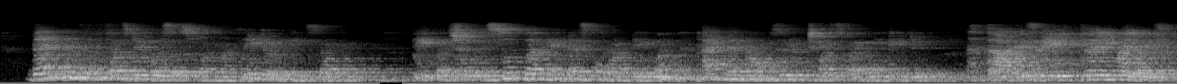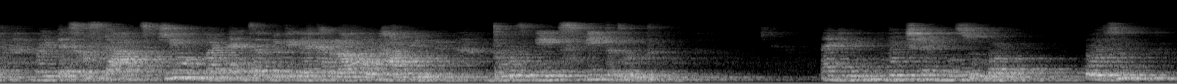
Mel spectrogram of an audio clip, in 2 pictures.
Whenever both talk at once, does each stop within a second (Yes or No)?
Yes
